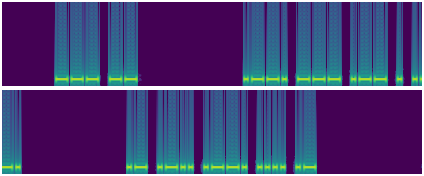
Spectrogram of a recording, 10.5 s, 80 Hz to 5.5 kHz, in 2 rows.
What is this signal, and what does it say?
Morse code, heard as a keyed tone, about 25 wpm, 550 Hz. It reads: OM POWER ALPHA
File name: Ultimate Word List / 25WPM Ultimate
